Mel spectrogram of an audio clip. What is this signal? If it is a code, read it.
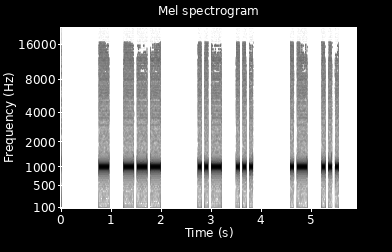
Morse code, heard as a keyed tone, about 18 wpm, spaced as for 15 wpm, 1000 Hz. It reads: TO US AS
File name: qotdfiles / 15wpm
